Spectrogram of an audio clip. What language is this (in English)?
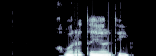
Pashto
